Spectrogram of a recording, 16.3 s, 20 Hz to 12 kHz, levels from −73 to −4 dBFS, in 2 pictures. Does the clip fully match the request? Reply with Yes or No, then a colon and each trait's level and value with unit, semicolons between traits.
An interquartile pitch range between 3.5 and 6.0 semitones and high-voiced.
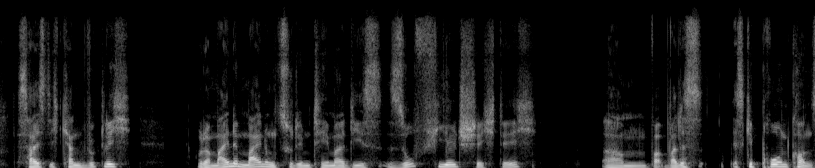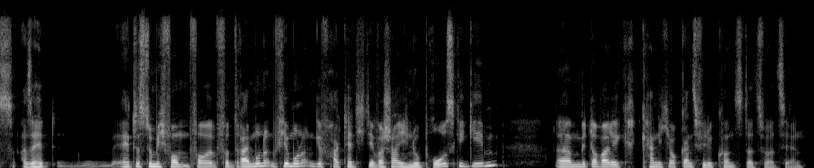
No: average, 4.5 semitones; medium, 140 Hz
